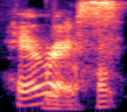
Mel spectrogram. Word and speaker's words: Heras: your last name right is it with a hard s like Harris or is it Harris that's perfect okay I wasn't sure if it was harz like more more of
